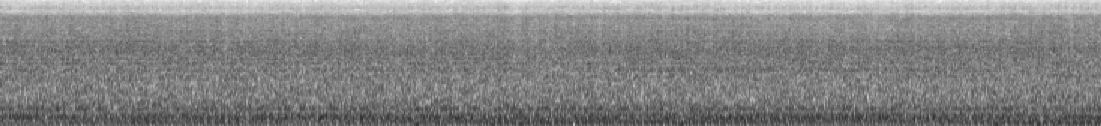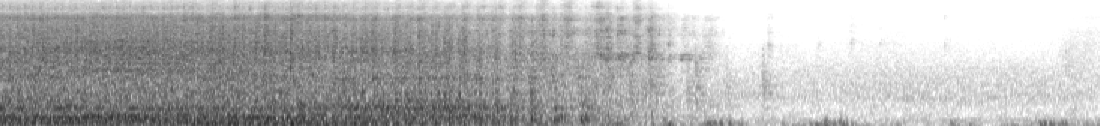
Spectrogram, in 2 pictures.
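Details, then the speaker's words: Small engine started with carb spray after a quick carb clean: runs steadily about eight seconds, then revs fade and it dies once taken off choke. "Once I took it off choke, it stalled."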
